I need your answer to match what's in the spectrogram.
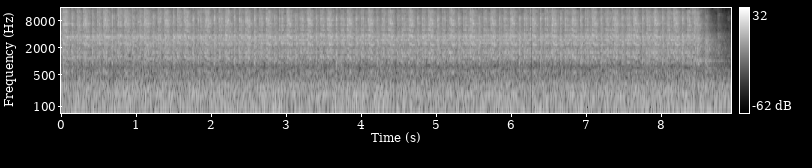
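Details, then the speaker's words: Yamaha Kodiak 450 ATV, fuel on reserve, choke on, cranking with throttle: steady starter churning about four pulses a second with no catch or cough, never fires; owner suspects a fuel issue and plans to drain the fuel. "so to me that's an indication that we've got a fuel issue i think we've got to empty the fuel around this way"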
